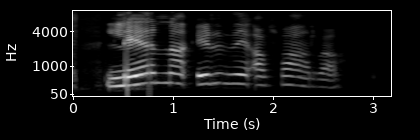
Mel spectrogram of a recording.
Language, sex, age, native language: Icelandic, female, 7, Icelandic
